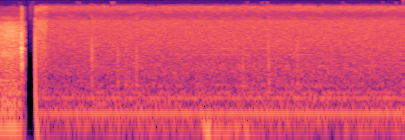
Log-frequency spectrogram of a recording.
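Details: A steady low mechanical hum, like a fan or motor, runs throughout after a brief click, with no animal voice.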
